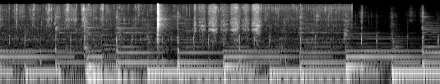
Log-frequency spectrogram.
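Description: Food sizzling in a saucepan on the hob under background guitar music; the sizzle cuts off abruptly near the end, and there is one sharp click about halfway through.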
